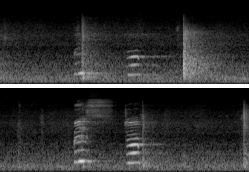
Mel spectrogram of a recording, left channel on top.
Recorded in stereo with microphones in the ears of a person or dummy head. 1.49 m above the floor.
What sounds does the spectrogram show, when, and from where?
0.7 s a shout: 70° right (ahead or behind), 0.6 m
